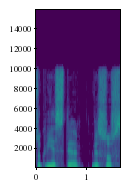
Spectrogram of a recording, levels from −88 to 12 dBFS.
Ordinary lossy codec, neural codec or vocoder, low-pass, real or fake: MP3, 96 kbps; vocoder, 22.05 kHz, 80 mel bands, WaveNeXt; 9.9 kHz; fake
